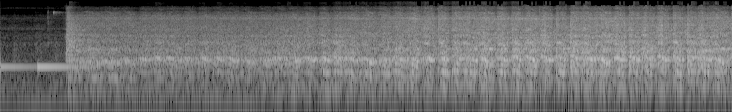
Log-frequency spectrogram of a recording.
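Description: Starter spins the engine at a steady, even crank rhythm with no firing catching; cranking without starting, priming oil before first start.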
